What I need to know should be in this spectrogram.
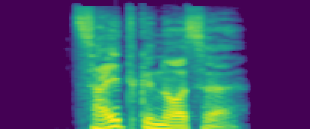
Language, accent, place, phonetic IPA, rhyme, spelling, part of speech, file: German, Germany, Berlin, [ˈt͡saɪ̯tɡəˌnɔsə], -aɪ̯tɡənɔsə, Zeitgenosse, noun, De-Zeitgenosse.ogg
- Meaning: contemporary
